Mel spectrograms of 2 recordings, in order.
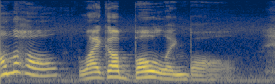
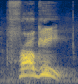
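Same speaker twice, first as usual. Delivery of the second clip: loud stern call; teacher cries; 6 semitones higher, 10 dB louder than usual. Acted. Miss Witherspoon calling Froggy, loud cry. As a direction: call him to order. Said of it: "cried his teacher".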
